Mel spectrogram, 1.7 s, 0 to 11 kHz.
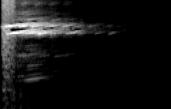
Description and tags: Rikochet V1 Light 3
Rifle, videgame, Light, SciFi, Heavy, Fire, Gunshot, Pulse, Machine, Pew, Blaster, Rikochet, Loud, Shot, Bang, Shoot, Gun, Laser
